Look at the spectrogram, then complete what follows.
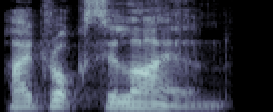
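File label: "hydroxyl ion", British English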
